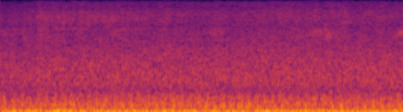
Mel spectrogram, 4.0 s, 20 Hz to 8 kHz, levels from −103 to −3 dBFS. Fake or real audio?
fake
